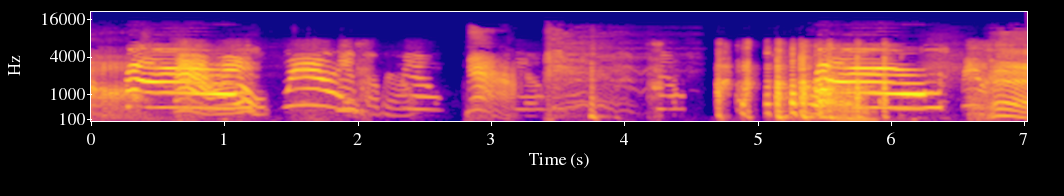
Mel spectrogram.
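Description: A person imitates a cat with a run of loud, drawn-out meows in uneven bursts, voiced up close with short gaps between them.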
